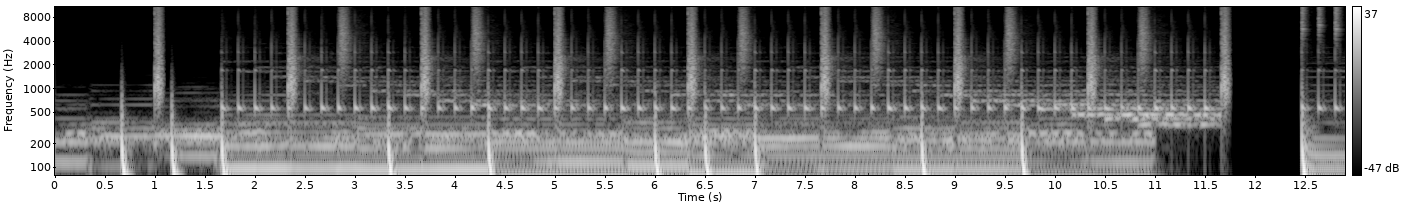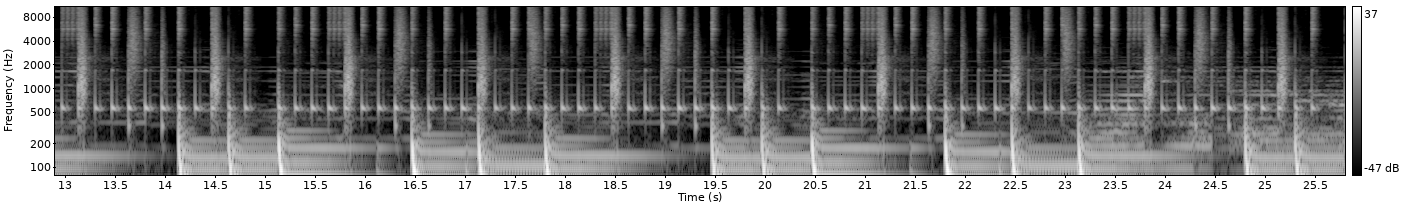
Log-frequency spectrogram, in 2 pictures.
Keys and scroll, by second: 0.0 space, 0.1 ctrl+z, 0.7 space, 1.4 space, 1.4 ctrl+z, 3.2 space, 4.3 ctrl+z, 4.6 space, 5.5 ctrl+z, 5.6 space, 6.7 ctrl+z, 8.0 space, 9.2 space, 10.3 ctrl+z, 10.8 space, 11.7 space, 12.7 ctrl+z, 14.0 space, 15.0 ctrl+z, 15.7 space, 17.3 ctrl+z, 24.0 space, 24.6 ctrl+z, 24.9 ctrl+z, 25.7 ctrl+z.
